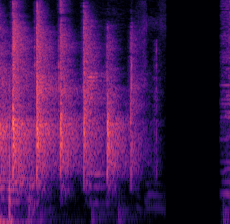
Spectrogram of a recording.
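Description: Hands clapping in a steady rhythm, about three to four claps a second, fading out and stopping about a second and a half in.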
